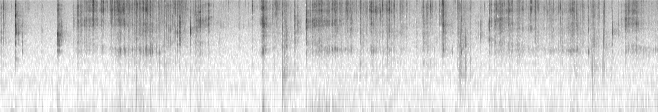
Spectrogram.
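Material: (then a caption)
Soap. A metal utility blade shaves curled flakes off a solid, hand-sized dark brown soap bar with red speckles, held in one hand. Continuous dry scraping and crunchy tearing carry a bright hiss, broken by frequent sharp crackles as each flake peels away.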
